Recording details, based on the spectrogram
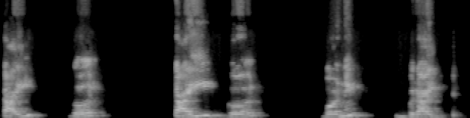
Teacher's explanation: each stressed syllable is followed by unstressed syllable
